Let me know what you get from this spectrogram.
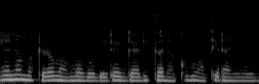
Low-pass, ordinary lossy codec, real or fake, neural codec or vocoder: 10.8 kHz; Opus, 64 kbps; fake; codec, 24 kHz, 3 kbps, HILCodec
